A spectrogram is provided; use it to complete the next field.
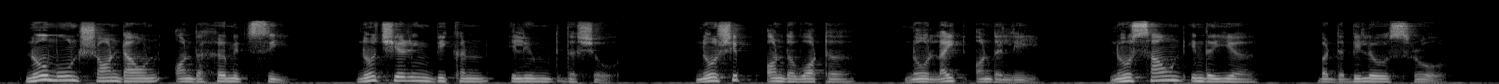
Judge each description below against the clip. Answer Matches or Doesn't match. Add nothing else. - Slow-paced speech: Matches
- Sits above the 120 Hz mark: Matches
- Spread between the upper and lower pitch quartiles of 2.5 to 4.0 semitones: Matches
